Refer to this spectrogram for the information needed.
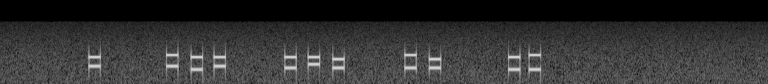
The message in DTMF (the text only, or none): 8 928 504 64 23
